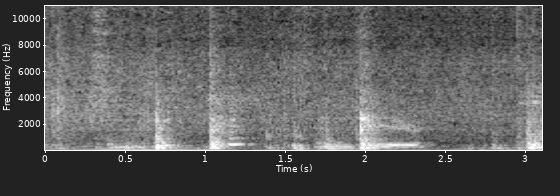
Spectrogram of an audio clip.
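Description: Chicken sizzles steadily in a hot pan, broken by a few sharp scraping stirs spaced about a second apart.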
